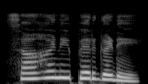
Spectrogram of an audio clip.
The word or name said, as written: ಸಾಹಣಿಪೆರ್ಗಡೆ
